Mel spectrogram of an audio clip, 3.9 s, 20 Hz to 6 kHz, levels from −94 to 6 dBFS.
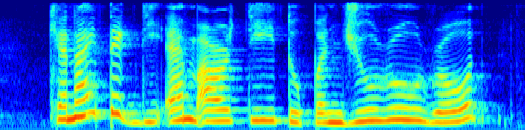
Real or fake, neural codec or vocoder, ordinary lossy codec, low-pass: real; none; none; 5.4 kHz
